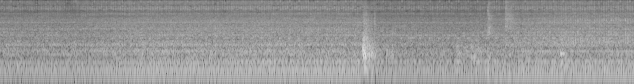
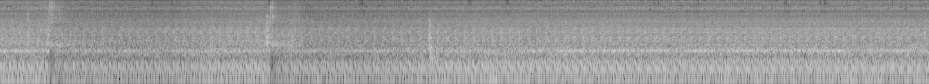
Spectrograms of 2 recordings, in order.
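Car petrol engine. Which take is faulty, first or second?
second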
